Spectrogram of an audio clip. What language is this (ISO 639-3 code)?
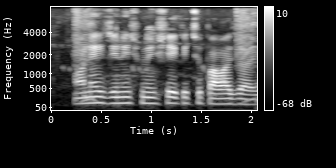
ben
